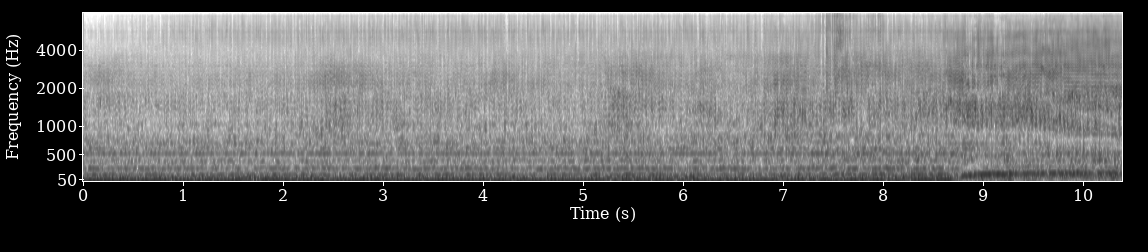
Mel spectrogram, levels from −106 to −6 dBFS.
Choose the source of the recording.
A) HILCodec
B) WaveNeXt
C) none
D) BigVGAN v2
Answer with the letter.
D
